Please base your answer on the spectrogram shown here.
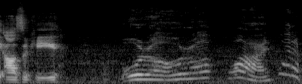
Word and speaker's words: Azuki: I do have to ask, are you deliberately pronouncing it wrong or no? I plead the fifth. Because it's supposed to be Azuki.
